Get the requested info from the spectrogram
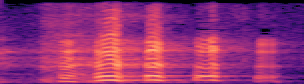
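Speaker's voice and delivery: high, loud burst of laughter; hearty laugh. Real, not acted. Woman ending her story of the bra, hearty laugh.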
